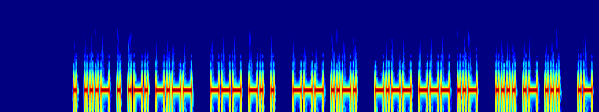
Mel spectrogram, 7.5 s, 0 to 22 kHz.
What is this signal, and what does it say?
Morse code, heard as a keyed tone, about 34 wpm, 700 Hz. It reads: EVERY ONE OF YOU HAS A
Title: Sentences from Top 1500 Words 35wpm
